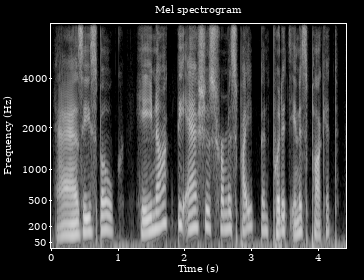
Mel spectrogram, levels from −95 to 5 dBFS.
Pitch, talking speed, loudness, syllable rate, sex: 140 Hz, 215 wpm, -18 LUFS, 5.1 syllables/s, male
